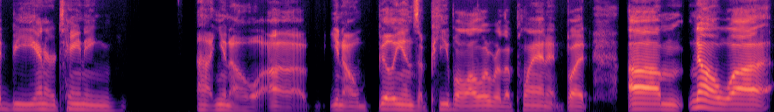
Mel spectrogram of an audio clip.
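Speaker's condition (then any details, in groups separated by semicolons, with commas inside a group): No condition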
